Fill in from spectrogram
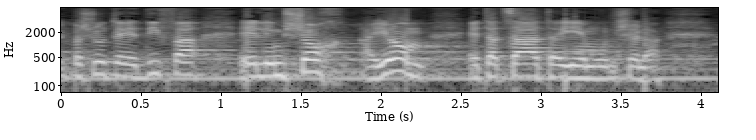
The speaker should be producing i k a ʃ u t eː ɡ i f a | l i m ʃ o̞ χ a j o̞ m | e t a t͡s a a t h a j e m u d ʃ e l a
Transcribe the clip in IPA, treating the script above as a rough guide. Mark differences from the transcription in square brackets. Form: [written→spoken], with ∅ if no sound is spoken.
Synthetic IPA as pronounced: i [k→p] a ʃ u t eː [ɡ→d] i f a | l i m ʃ o̞ χ a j o̞ m | e t a t͡s a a t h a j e m u [d→n] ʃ e l a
